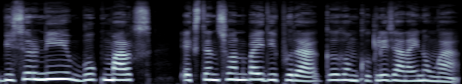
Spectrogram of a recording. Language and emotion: Bodo, neutral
